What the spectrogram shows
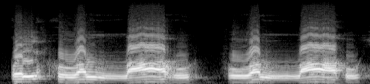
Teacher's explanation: اللہ کے لام کو یہاں ہیوی کریں گے کیونکہ اس سے پہلے والے حرف پر زبر ہے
